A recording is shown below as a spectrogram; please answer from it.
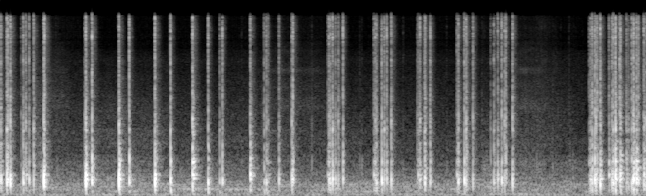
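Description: Long painted nails tap and scratch along the edge and side of a small, closed, rectangular printed metal tin of dominoes held on its side in the hands. Sharp, bright clicks come in quick bursts and pairs, each dying away almost instantly, and end in a denser cluster of rapid tapping.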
